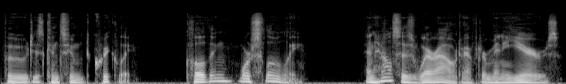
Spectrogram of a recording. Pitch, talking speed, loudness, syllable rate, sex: 100 Hz, 150 wpm, -16 LUFS, 4.9 syllables/s, male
